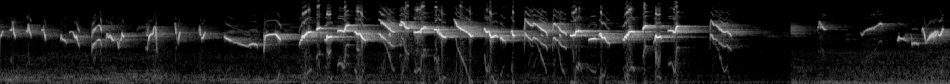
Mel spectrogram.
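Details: White-eye lure song meant for night and morning, a bright, high twittering warble of quick rising and falling slurred notes, fast and continuous, with a brief pause near the end before more chirps.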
